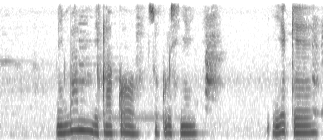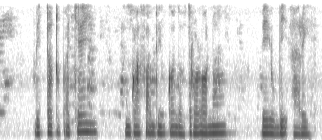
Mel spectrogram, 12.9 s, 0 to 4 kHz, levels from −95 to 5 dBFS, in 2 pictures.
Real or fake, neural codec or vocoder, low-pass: real; none; 3.6 kHz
